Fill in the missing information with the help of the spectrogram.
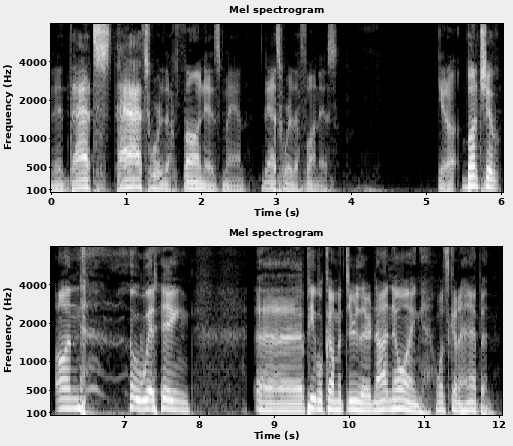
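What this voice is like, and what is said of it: Rough, strained voice. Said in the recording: “I can't talk. My voice is still a little rough because, I mean, I was screaming a lot.”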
